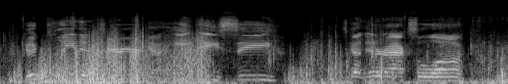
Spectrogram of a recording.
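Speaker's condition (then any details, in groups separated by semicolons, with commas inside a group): No condition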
